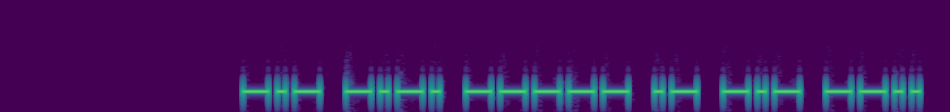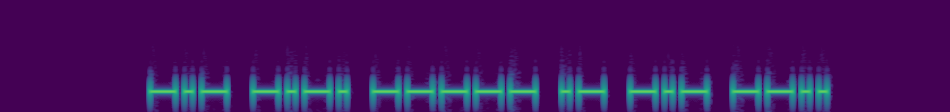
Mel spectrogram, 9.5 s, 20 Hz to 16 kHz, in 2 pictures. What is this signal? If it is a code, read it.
Morse code, heard as a keyed tone, about 28 wpm, 700 Hz. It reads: KC0AKZ KC0AKZ
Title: USA Call Signs - 6 Characters - Repeated 2x - 28wpm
